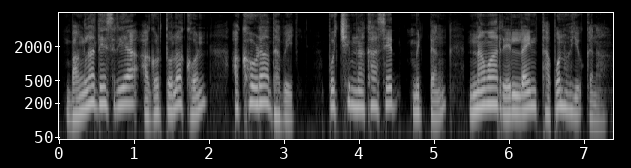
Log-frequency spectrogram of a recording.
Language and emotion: Santali, neutral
